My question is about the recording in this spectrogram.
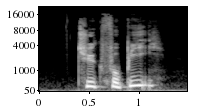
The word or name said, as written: tykfobi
